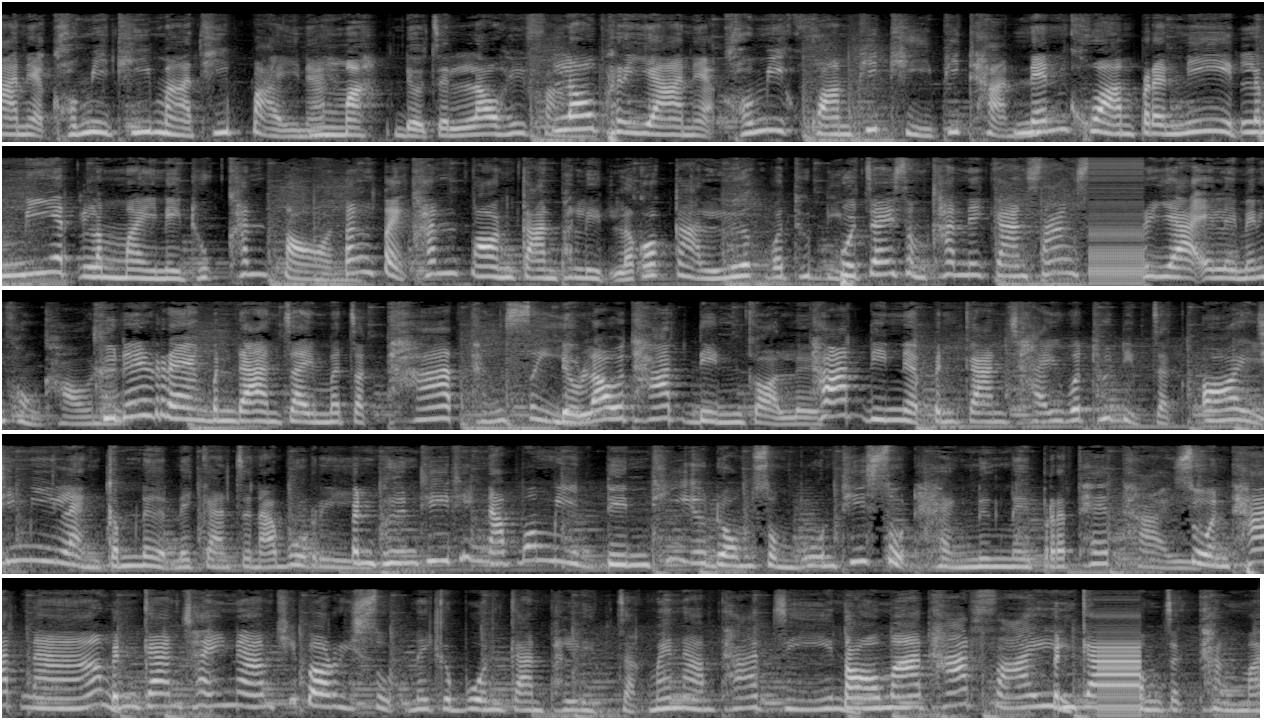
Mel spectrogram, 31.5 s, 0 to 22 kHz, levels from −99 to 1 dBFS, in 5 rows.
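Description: A steady buzz at about 86.1 Hz replaces the sound from 11.76 to 12.03 s and again from 30.73 to 30.94 s. This is a system hang loop: the system froze while the hardware replayed one 11.61 ms piece, which fits a 512-sample buffer. Roughly 300 ms and 200 ms of audio are lost.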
